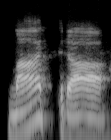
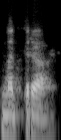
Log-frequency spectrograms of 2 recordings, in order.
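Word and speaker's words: mātrā: Similarly here, matra, not matra. It can be, if this would not be here, it would become as matra.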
